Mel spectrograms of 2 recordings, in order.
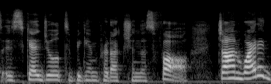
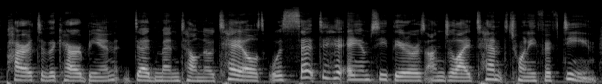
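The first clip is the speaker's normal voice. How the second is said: normal talking voice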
